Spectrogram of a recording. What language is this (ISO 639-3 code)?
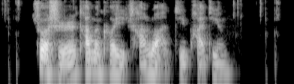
zho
